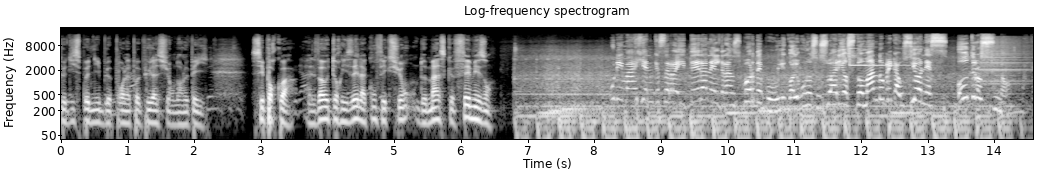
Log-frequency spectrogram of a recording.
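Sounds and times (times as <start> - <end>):
speech: 0.0 - 6.9, 8.7 - 14.4
low engine rumble inside a city bus in Santiago: 6.8 - 14.2
passengers talking inside a city bus: 8.2 - 14.5
brief high electronic beep: 11.6 - 14.5.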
